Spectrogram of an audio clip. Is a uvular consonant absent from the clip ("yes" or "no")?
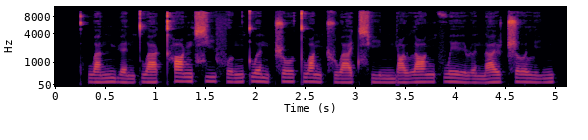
yes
